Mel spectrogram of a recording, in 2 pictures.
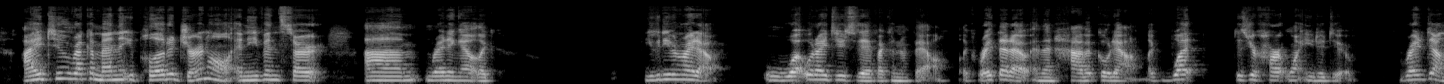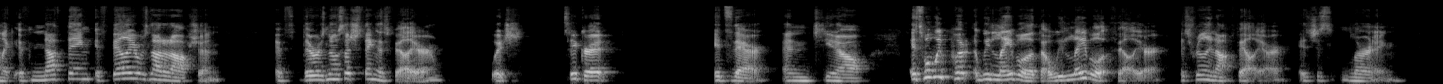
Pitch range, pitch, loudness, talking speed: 180-225 Hz, 195 Hz, -20 LUFS, 195 wpm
